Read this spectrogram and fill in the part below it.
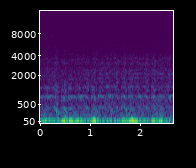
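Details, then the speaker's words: Honda Accord CB9 wagon after F20B swap (replacing F22A), first start attempt after flashing ECU calibration, clutch switch jumpered: starter cranks heavily for nearly three seconds but never catches; tachometer not moving, owner suspects no spark. Crank, no start. "Okay, everything should be hooked up in there. All the plugs, the distributor. I just don't see the tachometer moving, which is one indication of maybe no spark."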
